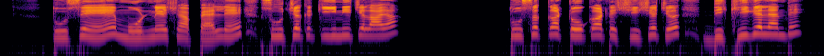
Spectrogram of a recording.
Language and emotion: Dogri, angry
